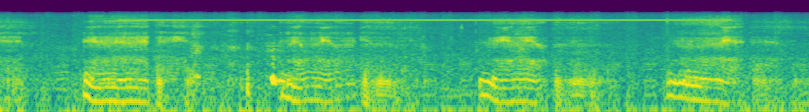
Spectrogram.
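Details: Sleeping American Pit Bull Terrier, lying with mouth open and tongue out, snoring: low, rough, voiced breaths with a wavering tone, roughly every two seconds, over a faint steady high whine.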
